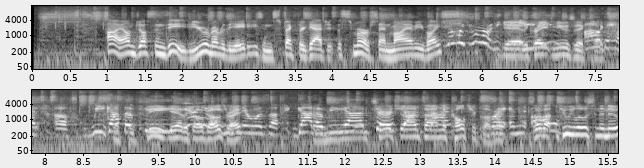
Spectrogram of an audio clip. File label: PROMO 80s Show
